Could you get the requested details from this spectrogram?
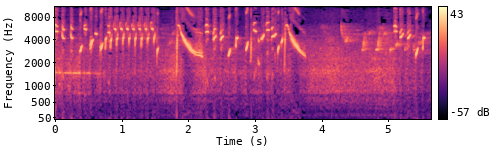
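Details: European goldfinch from Oued Zhour, Skikda: a rapid, tinkling series of rising chips leads into varied twittering, with sweeping downward slurs and quick liquid notes, continuing almost without pause.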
